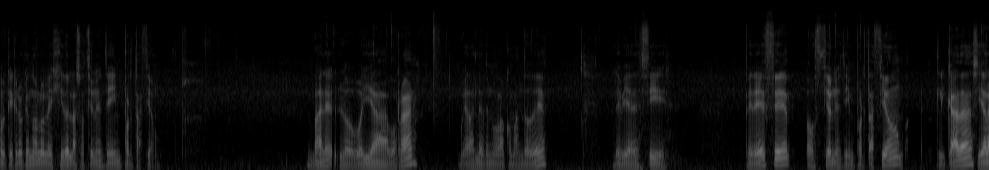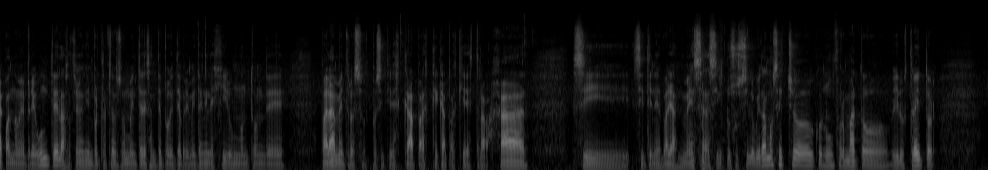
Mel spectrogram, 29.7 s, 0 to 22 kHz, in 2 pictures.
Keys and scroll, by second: 3.1 shift+super+p, 6.6 BackSpace, 7.9 super+d.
